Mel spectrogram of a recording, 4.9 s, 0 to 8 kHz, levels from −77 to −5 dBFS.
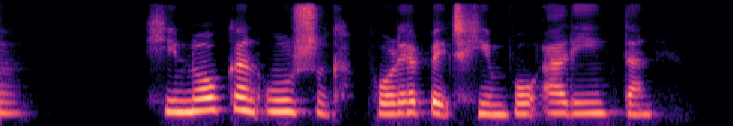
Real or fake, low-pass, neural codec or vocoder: fake; 7.2 kHz; codec, 16 kHz, about 1 kbps, DyCAST, with the encoder's durations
